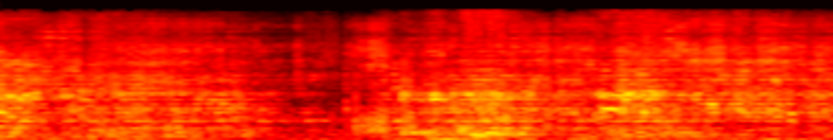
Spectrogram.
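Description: An icy blast crashes and roars.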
